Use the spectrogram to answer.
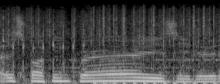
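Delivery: slow, stretched-out words; drawn-out hype. Real, not acted. Player marvels at the pickaxe, drawn-out hype. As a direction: drag out the word crazy.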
